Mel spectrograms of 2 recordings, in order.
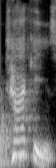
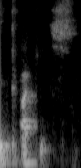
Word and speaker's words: Takis: everybody calls me Tai because in Greek when you say my name, if you talk about me, you keep the S. You say Takis, right? If you talk to me, you omit the S and you just say Taki, right?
